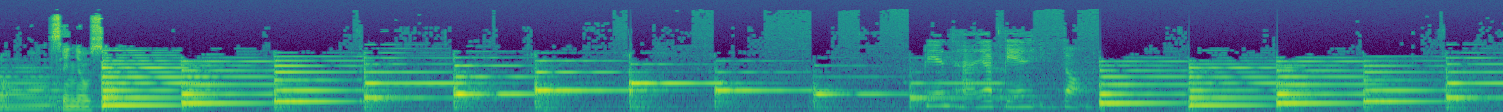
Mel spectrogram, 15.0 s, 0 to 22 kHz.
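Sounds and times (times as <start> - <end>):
piano arpeggio: 0.0 - 15.0.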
